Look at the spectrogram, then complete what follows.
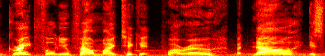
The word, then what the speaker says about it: Poirot: I'm grateful you found my ticket, Poirot, but now is not convenient. I certainly didn't expect such a resistance. Resistance. Poir rhymes with moi, kind of. We in French makes a wa sound, like.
